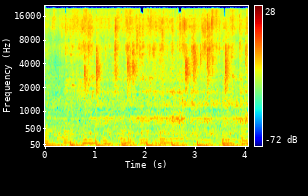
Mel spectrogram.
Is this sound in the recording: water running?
yes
